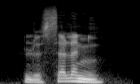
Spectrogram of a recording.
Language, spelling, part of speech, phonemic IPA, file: French, salami, noun, /sa.la.mi/, Fr-salami.ogg
- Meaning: salami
